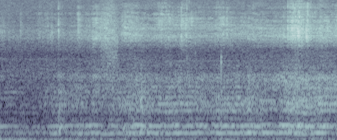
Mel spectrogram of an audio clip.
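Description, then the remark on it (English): A steady, droning bee buzz sound effect, introducing a segment called Hot Buzz, hums continuously for a couple of seconds, fairly loud, with slight wavering in pitch as if the insect hovers. No voices. “We call this segment Hot Buzz.”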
